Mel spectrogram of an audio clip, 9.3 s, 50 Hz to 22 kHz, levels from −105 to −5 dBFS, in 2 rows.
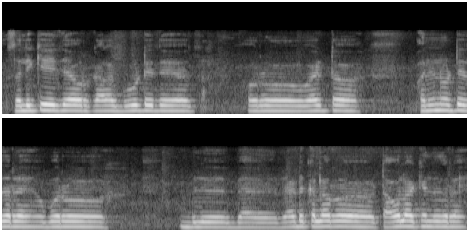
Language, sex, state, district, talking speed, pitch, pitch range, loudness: Kannada, male, Karnataka, Gulbarga, 105 wpm, 185 Hz, 180-190 Hz, -27 LUFS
